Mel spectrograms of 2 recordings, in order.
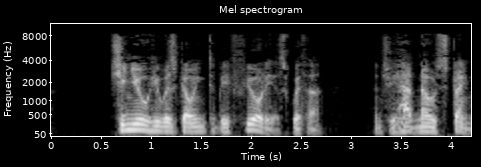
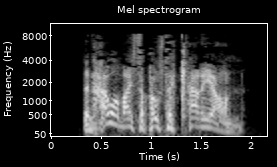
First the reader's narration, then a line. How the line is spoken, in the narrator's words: He shouted angrily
